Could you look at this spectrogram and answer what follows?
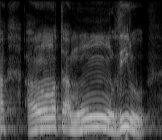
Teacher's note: देखिए इसमें आपको गुन्ना करना पड़ेगा, देखिए यहाँ लिखा हुआ है ना, नाक में आवाज़ को छुपा करके पढ़ना है, यानी गुन्ना के साथ पढ़ना है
